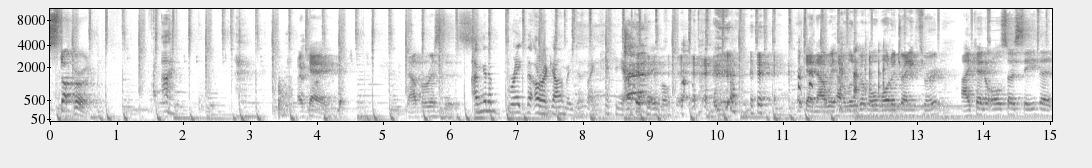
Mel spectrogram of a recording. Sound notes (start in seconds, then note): 9.5 laughing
